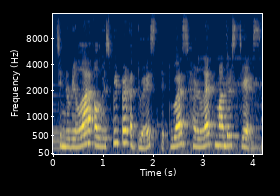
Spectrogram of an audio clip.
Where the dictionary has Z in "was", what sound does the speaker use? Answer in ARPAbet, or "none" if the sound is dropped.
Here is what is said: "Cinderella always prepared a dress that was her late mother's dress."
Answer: S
